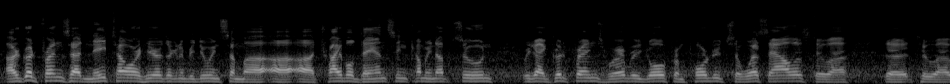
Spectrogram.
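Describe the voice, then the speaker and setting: A man's voice: medium pitch, a little hiss or hum. A man from Wisconsin hosting a cooking show in a big indoor station hall, chatty and eager, often stumbling over repeated words.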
